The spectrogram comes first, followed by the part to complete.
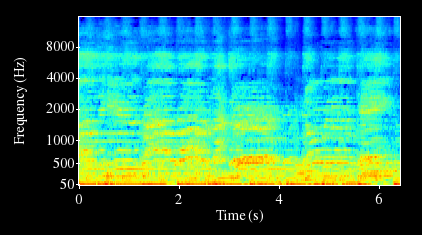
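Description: Male southern gospel trio singing together in harmony through microphones and a sound system, over an accompaniment with a steady low bass.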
